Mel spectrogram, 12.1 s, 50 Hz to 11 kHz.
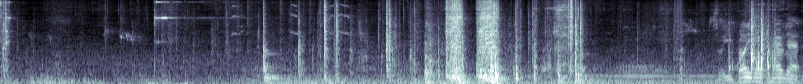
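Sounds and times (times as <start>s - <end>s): metallic clicks and knocks: 10.9s - 11.8s.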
